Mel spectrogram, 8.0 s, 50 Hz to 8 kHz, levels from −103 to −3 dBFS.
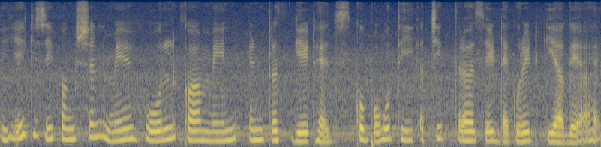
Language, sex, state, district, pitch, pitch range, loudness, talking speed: Hindi, female, Uttar Pradesh, Hamirpur, 200 Hz, 185-220 Hz, -21 LUFS, 140 wpm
